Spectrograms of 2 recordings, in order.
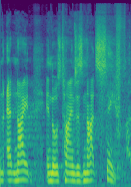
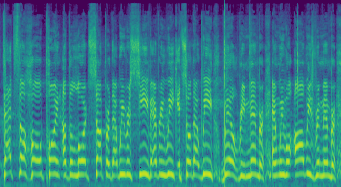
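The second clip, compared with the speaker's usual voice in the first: raised, driving sermon voice, pressing each point; impassioned preaching; 8 semitones higher than usual. Acted. Pastor urging the church to follow Jesus, impassioned preaching. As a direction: preach it out to the whole congregation.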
